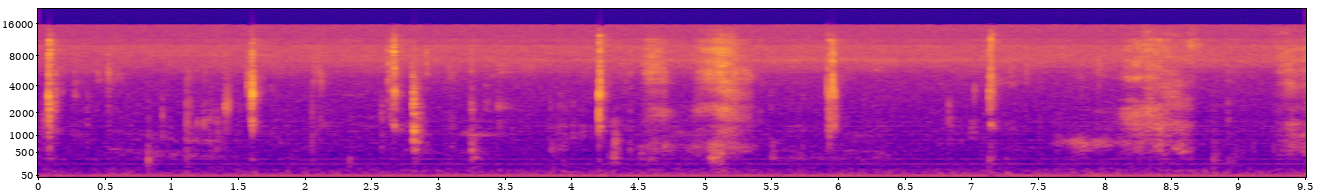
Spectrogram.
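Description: Close-miked eating by hand: chewing with scattered sharp, wet mouth clicks about a second apart, along with fingers working rice on a plate. Near the end a fresh handful of rice and pork goes into the mouth.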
